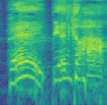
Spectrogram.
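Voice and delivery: put-on, very high, creaky elderly man's voice. Imitating a senior colleague being described: imitating an old man's voice. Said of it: "模仿老人的声音".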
